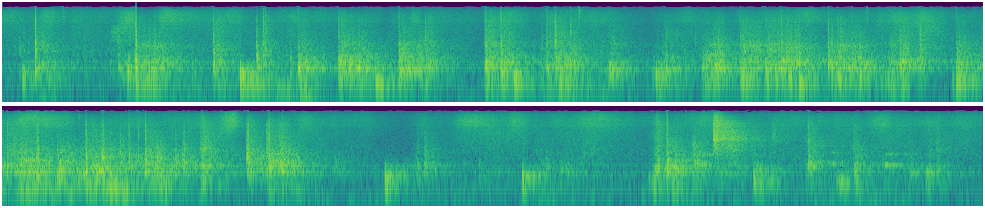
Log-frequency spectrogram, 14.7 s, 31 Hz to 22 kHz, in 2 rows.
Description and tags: slow footsteps on wooden stairs. Olympus LS10, internal mics. Recorded inside Sala de Exposiciones Santa Ines, Seville (Spain)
